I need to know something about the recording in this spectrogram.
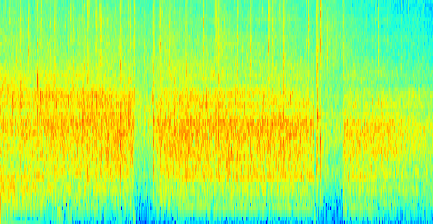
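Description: An audience applauding: a steady patter of many hands clapping that eases briefly twice.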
